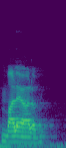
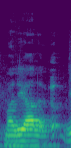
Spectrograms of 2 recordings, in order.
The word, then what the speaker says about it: Malayalam: Say it again. – Malayalam. – Malayalam. – Yeah, that you actually. – Malayalam. – Yeah, you actually got it right. Kudos. – Cheers. – Kudos. He has decent pronunciation. – Malayalam. – Yeah, that's perfect.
